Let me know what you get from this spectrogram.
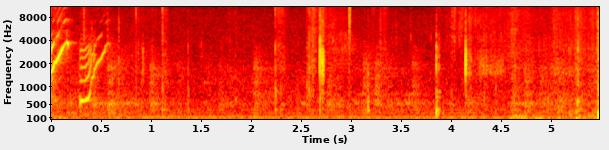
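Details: Three-week-old guinea pig babies with their mother, weighed and sharing their last days together: two quick upward-sweeping squeaks at the start, then scattered soft clicks and patter over a steady low hum.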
